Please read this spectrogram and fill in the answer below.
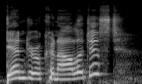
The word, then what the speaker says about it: dendrochronologist: dendrochronologist? – Yes, yeah, absolutely right.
